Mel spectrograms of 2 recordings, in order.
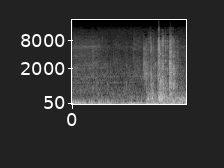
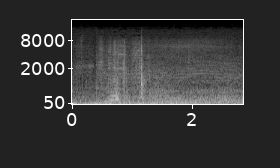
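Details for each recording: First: Van sliding door rolling shut with harsh scraping screeches and rattly bursts from dirty rails, heard during cleaning and before the rails were greased. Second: Van sliding door after its rails were cleaned with domestic cleaner and greased with cheap blue grease to cure a noise: low smooth rumble along the track and a soft thud, no squeal at all; the noise is fixed.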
